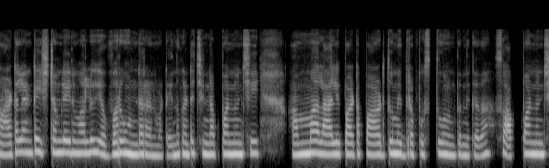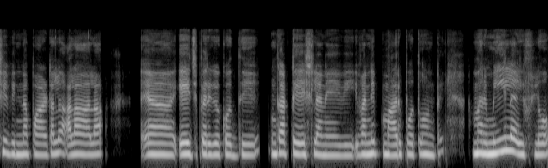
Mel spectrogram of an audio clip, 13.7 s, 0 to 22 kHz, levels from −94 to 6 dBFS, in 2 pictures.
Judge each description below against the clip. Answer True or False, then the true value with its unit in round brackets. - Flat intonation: True (1.4 semitones)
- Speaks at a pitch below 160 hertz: False (240 Hz)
